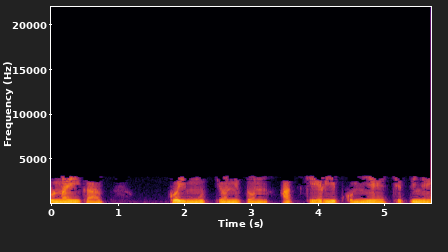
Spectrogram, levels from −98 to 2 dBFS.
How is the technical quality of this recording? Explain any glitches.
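The technical quality is poor, with heavy codec damage across the whole recording.

Vorbis compression is the likely cause, audible throughout the clip. The speech has nothing above 3 kHz, so the treble is gone and the sound is dull and boxy. What detail survives below that cut-off has been quantised so coarsely that it turns into grainy, hissy noise, roughening the tone and smearing consonant attacks. That degree of damage fits a very low bitrate, around 10 kbps.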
